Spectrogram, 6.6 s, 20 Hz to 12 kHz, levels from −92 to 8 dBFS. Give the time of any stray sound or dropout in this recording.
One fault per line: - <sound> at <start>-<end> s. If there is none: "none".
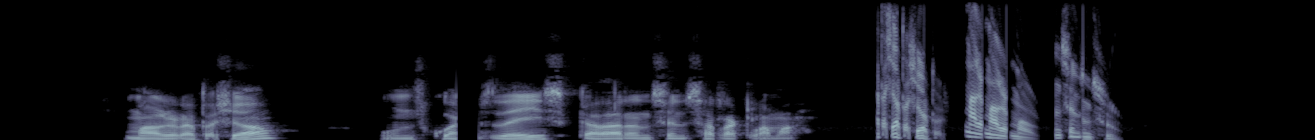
- dropout at 2.3-2.4 s
- chirp at 4.4-5.6 s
